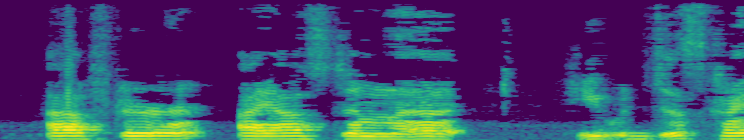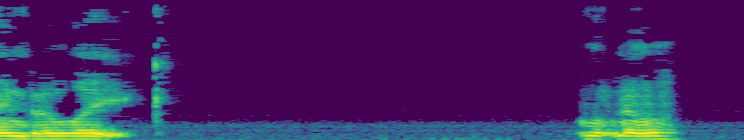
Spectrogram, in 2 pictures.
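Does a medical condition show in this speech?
Yes: cerebral palsy; housebound.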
